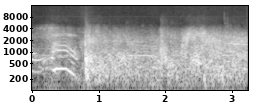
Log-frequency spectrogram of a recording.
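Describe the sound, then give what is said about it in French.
Battle noise of machine-gun and flamethrower fire as soldiers land by boat: a descending whistle gives way to a sharp, loud blast and a rolling roar, with a couple of softer bursts after it. “À coups de mitraillette, de lance-flammes.”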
